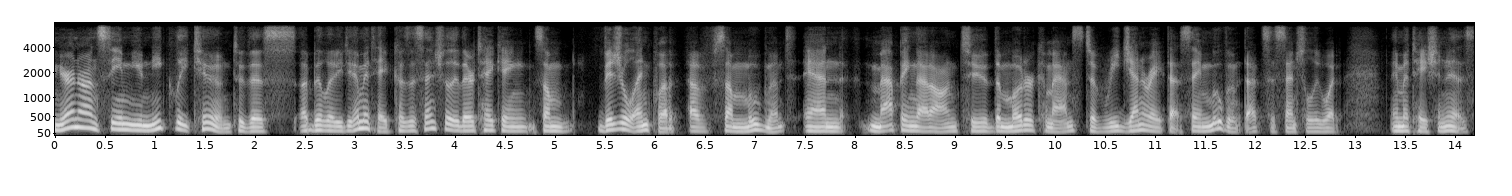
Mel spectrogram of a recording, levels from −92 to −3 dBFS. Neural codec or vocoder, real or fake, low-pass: codec, 16 kHz in and 24 kHz out, 0.9 kbps, LongCat-Audio-Codec, fine tuned four codebook decoder; fake; 7.2 kHz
